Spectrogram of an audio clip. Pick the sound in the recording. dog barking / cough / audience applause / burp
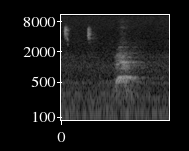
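dog barking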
